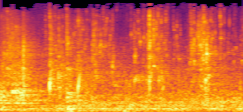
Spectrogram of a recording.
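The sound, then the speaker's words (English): A steady gush of old beer pouring out of an upturned keg and splashing into a trench, with scattered drips and gurgles, continuous with no voices. “Allow all that old beer to pour out.”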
